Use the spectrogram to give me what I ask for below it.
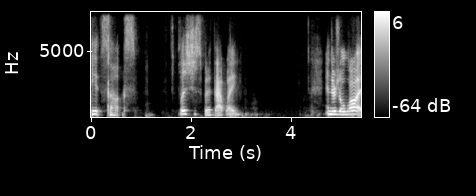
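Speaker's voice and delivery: choked-up voice on the verge of crying. Speaker admitting it sucks and starting to cry, choking up. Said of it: "I'm gonna start crying".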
